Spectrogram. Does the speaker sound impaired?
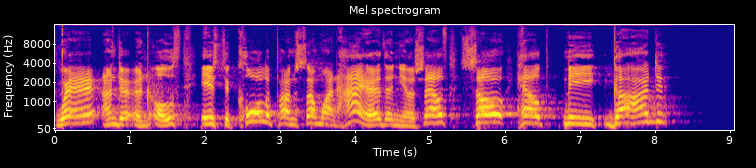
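No.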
